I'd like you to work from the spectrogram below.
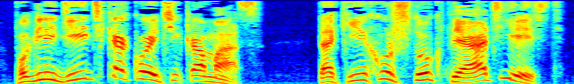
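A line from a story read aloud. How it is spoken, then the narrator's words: Shouting. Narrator (Russian): кричал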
